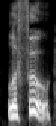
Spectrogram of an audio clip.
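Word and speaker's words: LeFou: The name of Gaston's sidekick, Lefu, is pronounced just like the French words meaning the idiot, the fool, or the insane.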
